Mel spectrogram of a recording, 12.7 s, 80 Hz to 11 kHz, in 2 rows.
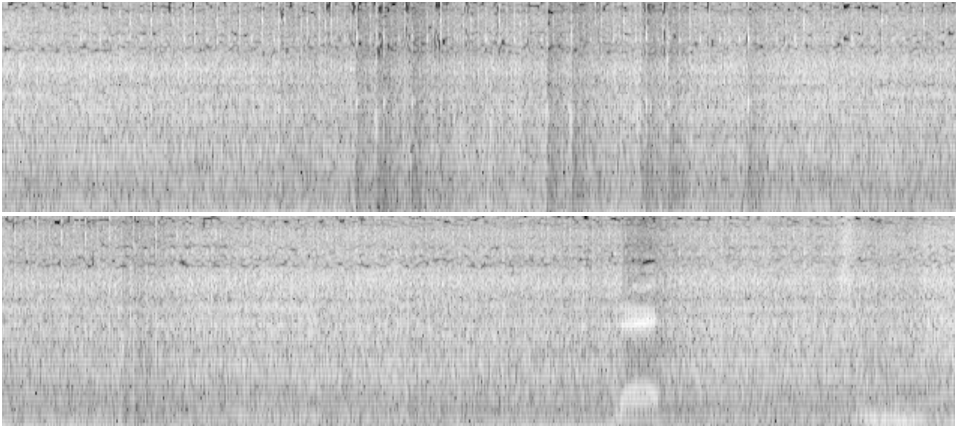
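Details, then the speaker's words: Car idling with an uneven, lumpy, stumbling misfire; new spark plugs were just fitted but two plug wires were crossed, breaking the 1-3-4-2 firing order, so the engine shakes until the wires are corrected. "Yung spark plug kanina no lang kaya hindi talaga pwedeng magkapalit yan eh no 1342 yan"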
